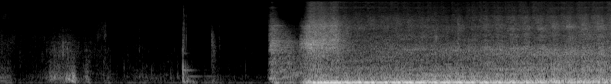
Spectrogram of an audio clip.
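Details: 1968 Cadillac DeVille convertible after a no-start fixed with a new negative battery terminal, wiring repairs and a new cap and rotor: catches after about three seconds and settles into a steady, even low rumble; carburetor may be running a little rich.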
